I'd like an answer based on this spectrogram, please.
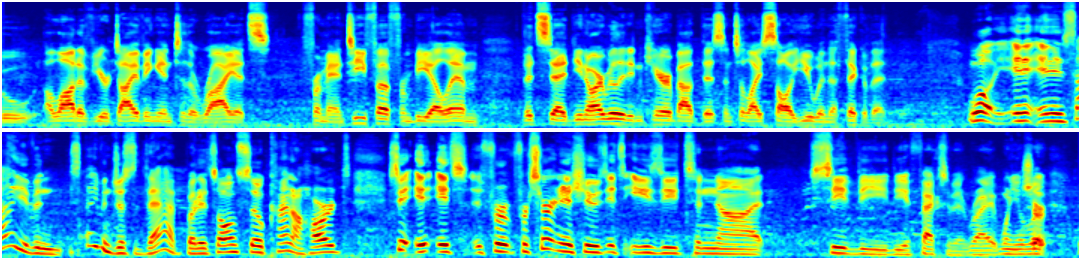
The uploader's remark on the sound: joined me at the Turning Point Action Conference in Palm Beach, Florida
